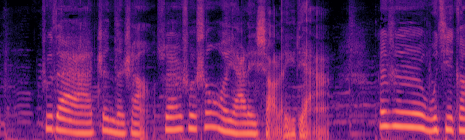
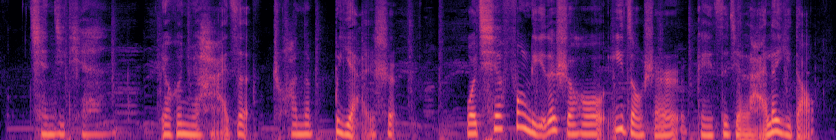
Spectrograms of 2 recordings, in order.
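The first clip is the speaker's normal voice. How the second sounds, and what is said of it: Quiet, hushed voice. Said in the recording (Chinese): “小声说”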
